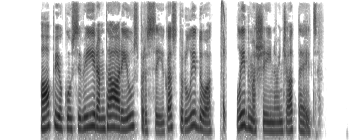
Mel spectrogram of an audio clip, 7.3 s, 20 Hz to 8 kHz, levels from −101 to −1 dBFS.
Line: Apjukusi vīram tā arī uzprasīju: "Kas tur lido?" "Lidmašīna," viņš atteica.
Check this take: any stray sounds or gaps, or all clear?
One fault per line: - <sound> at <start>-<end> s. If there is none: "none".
- chirp at 4.4-4.5 s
